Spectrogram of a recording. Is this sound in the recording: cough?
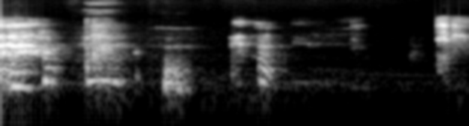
yes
